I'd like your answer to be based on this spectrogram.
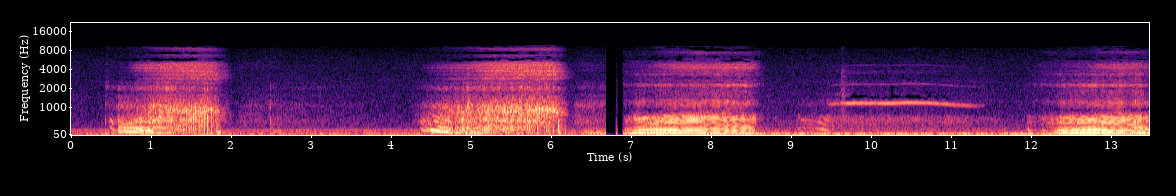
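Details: Sleep snoring recorded with the SnoreLab app: loud, rattling snores on each inhalation, roughly every five to six seconds; heavy snoring (a sneeze during sleep was also noted that night).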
